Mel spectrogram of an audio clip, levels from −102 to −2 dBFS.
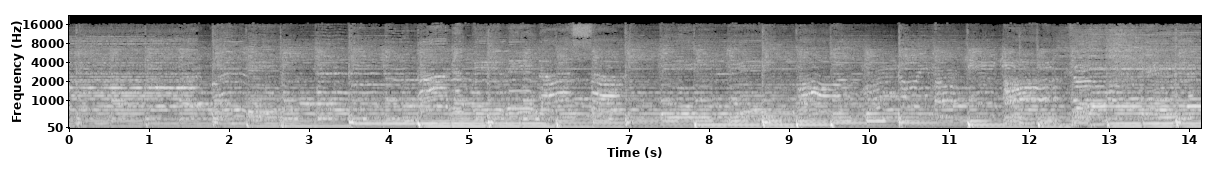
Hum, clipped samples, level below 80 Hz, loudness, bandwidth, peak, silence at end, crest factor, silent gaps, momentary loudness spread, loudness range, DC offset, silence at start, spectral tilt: none; under 0.1%; -32 dBFS; -16 LUFS; 17 kHz; -2 dBFS; 0 s; 16 dB; none; 5 LU; 2 LU; under 0.1%; 0 s; -4 dB/octave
